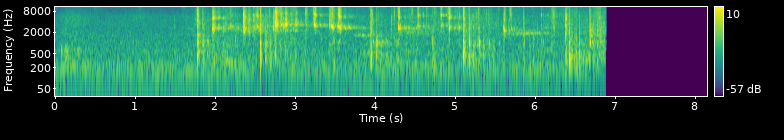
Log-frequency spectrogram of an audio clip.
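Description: A tennis rally on a hard court: sharp racquet strikes on the ball and ball bounces trading back and forth, with brief high shoe squeaks, over a low steady arena hum. The sound cuts off suddenly near the end.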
